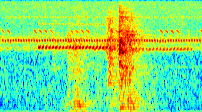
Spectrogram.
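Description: A car door is opened with a short creak and a dull clunk as a man opens it for a woman, who steps out of the car. A steady high-pitched cricket-like chirring continues in the background.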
